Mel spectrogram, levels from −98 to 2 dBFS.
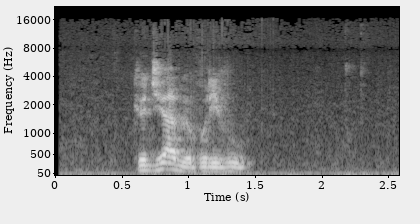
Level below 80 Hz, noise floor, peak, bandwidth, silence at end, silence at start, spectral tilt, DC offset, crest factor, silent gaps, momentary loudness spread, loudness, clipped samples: -42 dBFS; -40 dBFS; 0 dBFS; 17 kHz; 0.2 s; 0.15 s; -5 dB/octave; under 0.1%; 20 dB; none; 11 LU; -16 LUFS; under 0.1%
